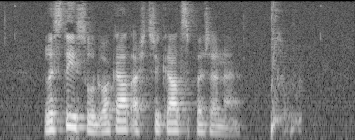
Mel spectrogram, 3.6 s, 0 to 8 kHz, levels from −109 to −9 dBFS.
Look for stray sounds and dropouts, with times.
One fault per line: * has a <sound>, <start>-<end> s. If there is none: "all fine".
* has a thud, 2.7-3.1 s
